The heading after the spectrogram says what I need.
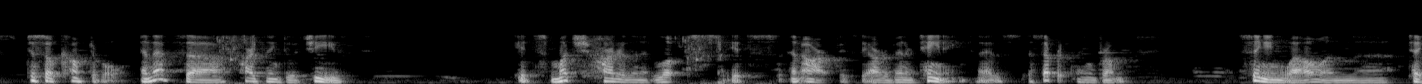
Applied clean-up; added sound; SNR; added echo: classical method WPE with log-MMSE.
